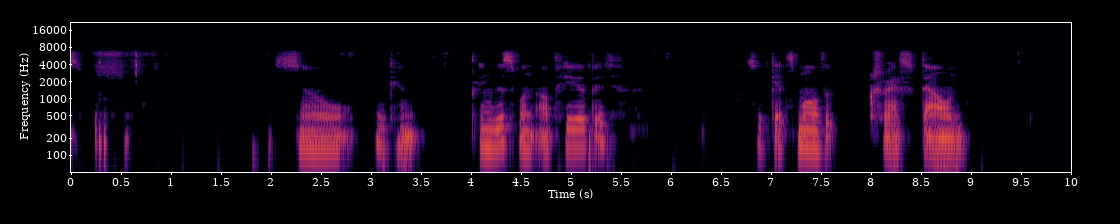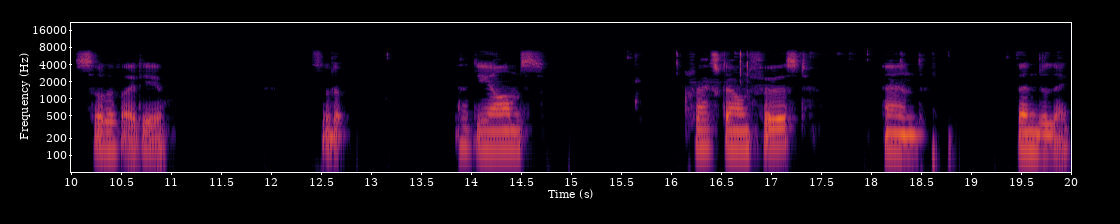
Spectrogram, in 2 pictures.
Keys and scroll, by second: 1.7 r, 6.3 r, 18.5 shift+r.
